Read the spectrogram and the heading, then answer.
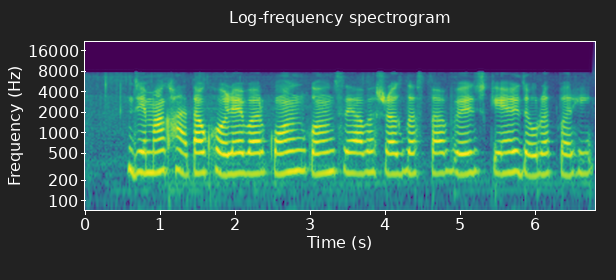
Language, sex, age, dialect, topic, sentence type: Chhattisgarhi, female, 18-24, Central, banking, question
